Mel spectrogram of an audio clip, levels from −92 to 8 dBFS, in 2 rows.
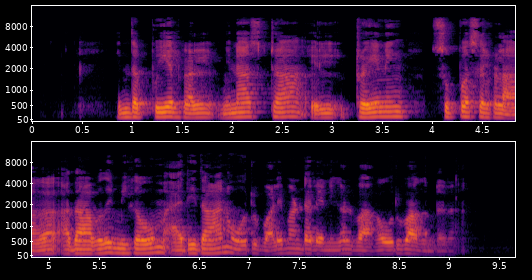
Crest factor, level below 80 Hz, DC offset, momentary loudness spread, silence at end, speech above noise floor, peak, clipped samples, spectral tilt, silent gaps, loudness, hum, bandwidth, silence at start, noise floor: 18 dB; -82 dBFS; under 0.1%; 9 LU; 0.65 s; 51 dB; -10 dBFS; under 0.1%; -5.5 dB/octave; none; -29 LUFS; none; 11 kHz; 0.85 s; -80 dBFS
